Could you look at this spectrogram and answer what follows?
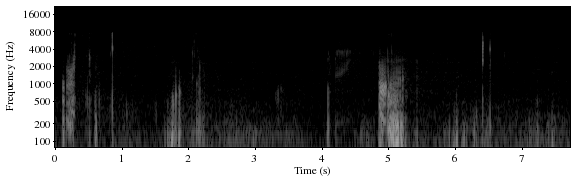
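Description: Low gurgling rumbles from the gut with one loud, drawn-out growl: ordinary stomach growling.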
